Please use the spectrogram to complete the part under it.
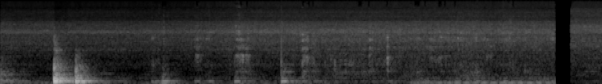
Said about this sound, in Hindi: इन दोनों चीज़ों को हम अच्छे से मिक्स कर लेंगे।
